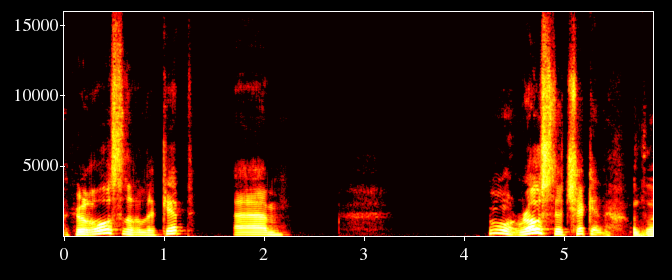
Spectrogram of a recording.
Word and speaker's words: geroosterde kip: I think it's pronounced geroosterde kip or something. Ja, geroosterde kip.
